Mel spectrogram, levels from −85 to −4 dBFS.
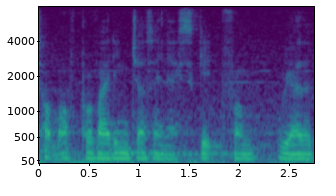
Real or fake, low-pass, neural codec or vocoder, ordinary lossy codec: real; none; none; none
